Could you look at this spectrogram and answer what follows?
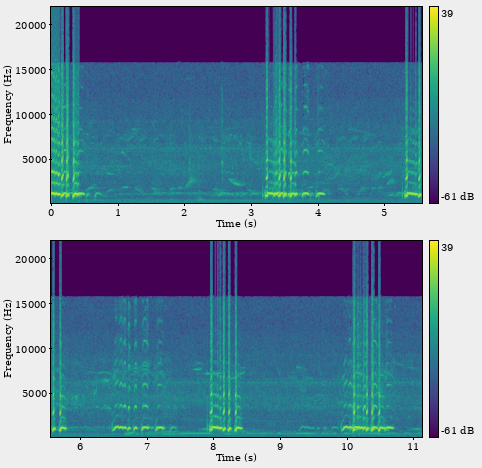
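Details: Local zebra dove singing in the deep 'ngebas' bass style: short bursts of stuttered, trilling coos repeated about every two to three seconds, with a softer answering coo between phrases and sharp clicking noises at each burst.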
